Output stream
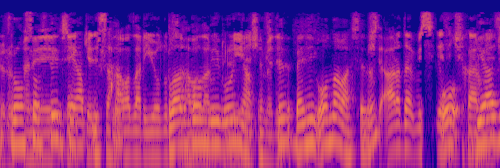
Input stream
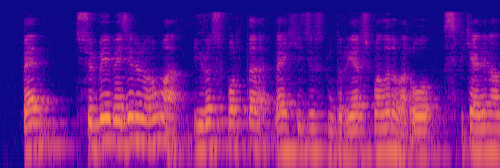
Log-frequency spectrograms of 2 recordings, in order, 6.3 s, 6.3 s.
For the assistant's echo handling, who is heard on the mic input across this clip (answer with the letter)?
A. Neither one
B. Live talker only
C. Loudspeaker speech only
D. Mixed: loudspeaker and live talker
B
